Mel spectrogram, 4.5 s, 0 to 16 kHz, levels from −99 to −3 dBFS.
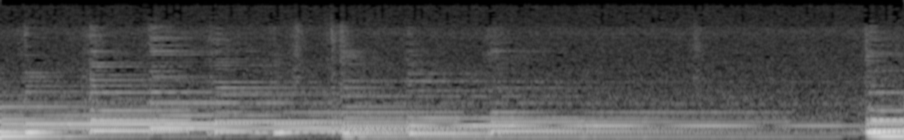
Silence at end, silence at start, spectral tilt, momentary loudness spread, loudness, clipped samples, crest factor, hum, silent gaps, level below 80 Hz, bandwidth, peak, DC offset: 0 s; 0 s; -8 dB/octave; 15 LU; -32 LUFS; under 0.1%; 18 dB; none; none; -60 dBFS; 13.5 kHz; -12 dBFS; under 0.1%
